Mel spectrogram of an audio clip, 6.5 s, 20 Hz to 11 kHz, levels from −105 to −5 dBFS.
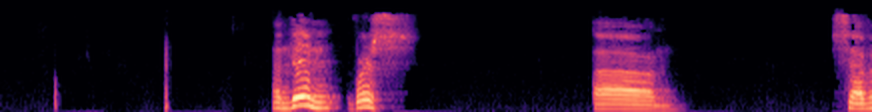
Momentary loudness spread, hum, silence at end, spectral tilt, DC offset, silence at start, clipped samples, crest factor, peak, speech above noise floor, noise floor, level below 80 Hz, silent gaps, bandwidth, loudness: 19 LU; none; 0 s; -6.5 dB/octave; under 0.1%; 2.05 s; under 0.1%; 20 dB; -4 dBFS; 70 dB; -89 dBFS; -76 dBFS; none; 7.2 kHz; -21 LUFS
